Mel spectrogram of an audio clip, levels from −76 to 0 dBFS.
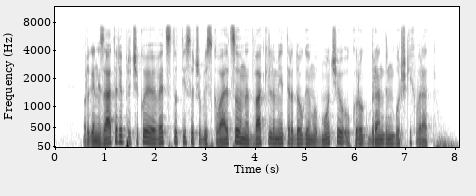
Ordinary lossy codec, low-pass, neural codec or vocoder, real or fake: none; 7.2 kHz; none; real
